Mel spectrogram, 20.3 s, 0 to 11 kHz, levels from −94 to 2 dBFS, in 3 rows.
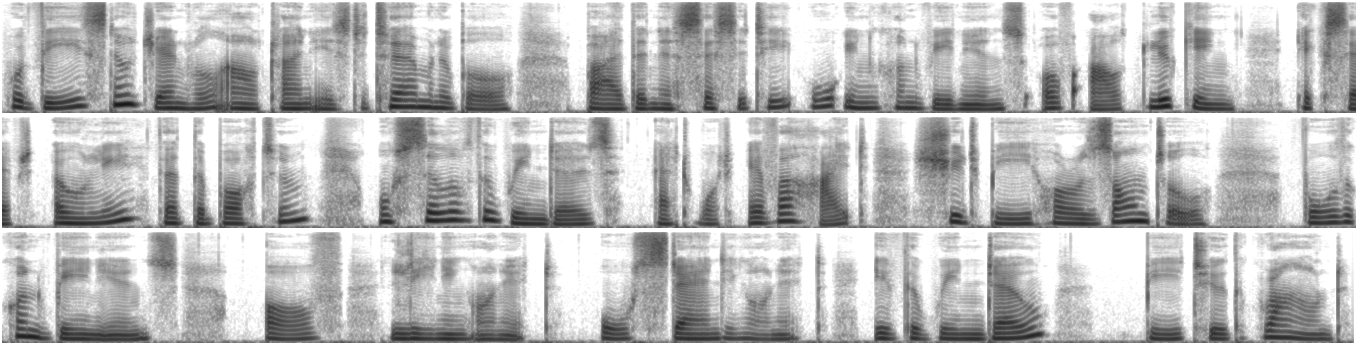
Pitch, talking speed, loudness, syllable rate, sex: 160 Hz, 140 wpm, -21 LUFS, 4.8 syllables/s, female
